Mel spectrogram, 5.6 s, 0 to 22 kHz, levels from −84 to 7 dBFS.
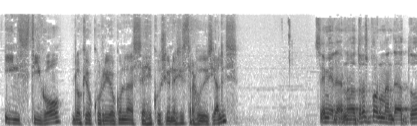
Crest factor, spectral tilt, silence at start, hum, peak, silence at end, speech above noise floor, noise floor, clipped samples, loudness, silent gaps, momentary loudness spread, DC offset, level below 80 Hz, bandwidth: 14 dB; -4.5 dB/octave; 0.05 s; none; -4 dBFS; 0 s; 31 dB; -47 dBFS; under 0.1%; -17 LUFS; none; 10 LU; under 0.1%; -36 dBFS; 13.5 kHz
